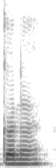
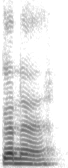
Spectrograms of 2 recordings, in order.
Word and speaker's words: going to: So in informal speech going to often pronounce gonna when it is used with another verb to show the futures and do not use going to pronunciations when going is a main verb. Okay. So we have an example here. When are they going be in cho? So we will u pronounce the word going to pronounce gonna to be gonna right.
